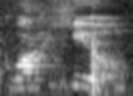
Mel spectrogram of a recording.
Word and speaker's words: guajillo: Wait, guajillo. You have to go from the throat like Guajillo.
